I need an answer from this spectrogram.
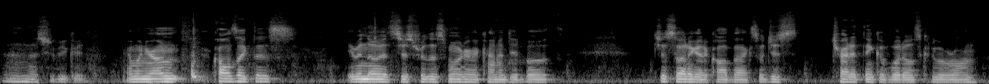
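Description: Male refrigeration tech, plain-spoken and even, gravelly tone, head-cam audio with loud equipment noise. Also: mid-range voice, a little fast. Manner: relaxed, plain-spoken, explains as he works. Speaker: refrigeration technician. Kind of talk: casual on-the-job narration. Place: inside a walk-in cooler. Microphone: head-mounted action camera.

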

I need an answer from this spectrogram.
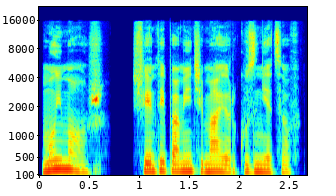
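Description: A steely young widow in a storybook speaks curtly and calmly, her voice low and level, as a woman narrator gives her lines. The recording is close and dry. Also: normal speed, dry recording, lightly acted. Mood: composed. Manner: curt, hard, composed. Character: cool-headed young widow, tough and commanding. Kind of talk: audiobook character voice.

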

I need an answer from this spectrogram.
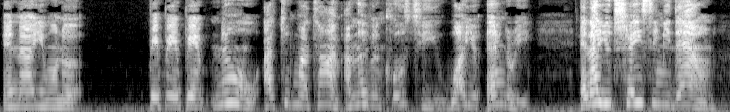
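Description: A woman's voice: fairly high pitch, sing-song, moderate pace, sharp tone, no echo, low-quality recording. A woman delivery van driver venting in an exasperated, emphatic rant while driving, with road noise behind her. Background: road and engine noise.

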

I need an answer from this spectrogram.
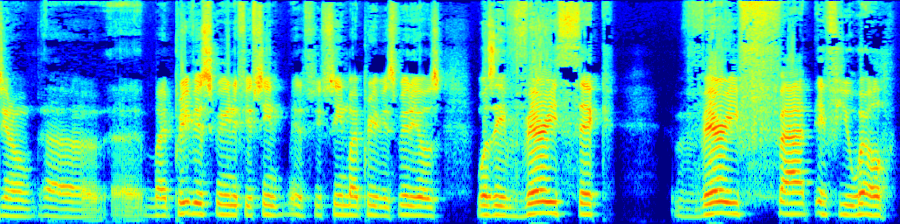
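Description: A man's voice: fairly high pitch, darkish tone. A middle-aged man giving a casual, enthusiastic walkthrough of his basement home theater, with lots of fillers and restarts, recorded on a handheld camera. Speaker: home theater hobbyist vlogger. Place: dark basement home theater room, indoors.

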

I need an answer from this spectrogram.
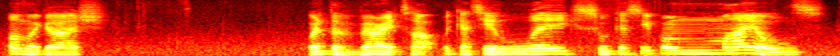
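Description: A man's voice: medium pitch, fairly even intonation, unhurried. A man giving casual gameplay commentary, thinking aloud in an easygoing way as he explores a game. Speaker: gaming YouTuber.

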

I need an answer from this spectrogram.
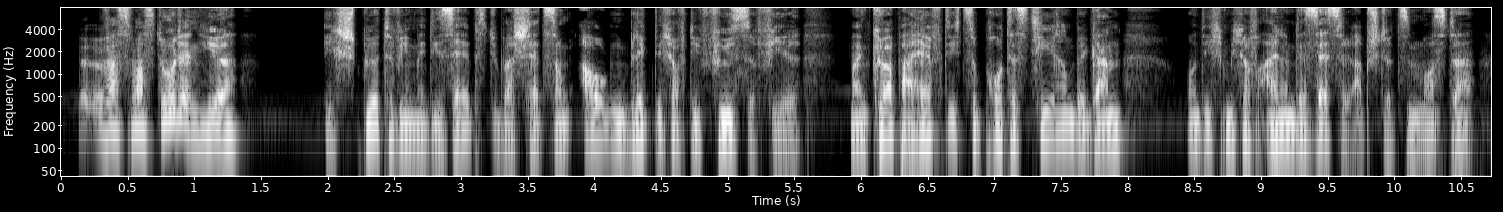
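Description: A man reading a horror story aloud as a narrator, in a slow, hushed and dramatic style. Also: lowish voice, husky, no echo. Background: faint music.

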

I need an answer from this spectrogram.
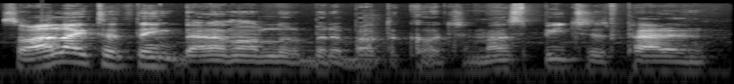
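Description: His voice sits low with vocal fry and a sharp tone as this man in his twenties explains words casually to a camera. The language video is recorded noisily in a small room at home.

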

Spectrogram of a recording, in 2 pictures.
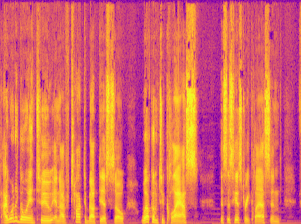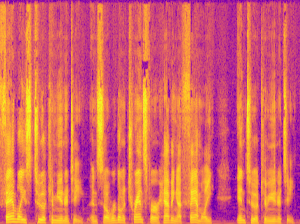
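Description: A middle-aged man with an Ozark Missouri twang, explaining things haltingly like an informal history teacher, rephrasing as he goes. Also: mid-range voice, a bit bright, dry recording. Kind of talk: informal online history lecture. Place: indoor home studio. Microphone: desk microphone up close, headset on.

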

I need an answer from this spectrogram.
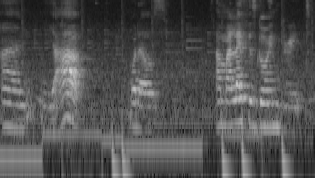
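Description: Speaking slowly in a lowish, steady voice with a bit of brightness, a young beauty vlogger from Nigeria chats through her makeup tutorial, giggling and poking fun at herself. Faint music plays and the room gives a noticeable echo.

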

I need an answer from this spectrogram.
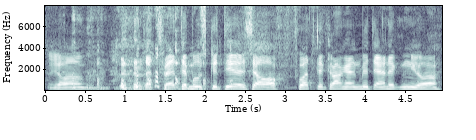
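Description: A man's voice: sits high, flat delivery, unhurried, fairly bright tone. An Austrian man in his seventies or older, telling anecdotes casually as a talk show guest. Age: 70s or older. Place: TV studio with seated audience.

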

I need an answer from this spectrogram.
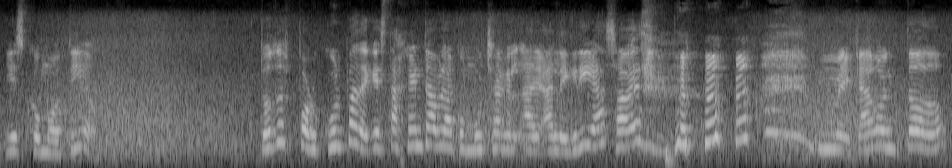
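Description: Chatty young Spanish woman, high voice. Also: quick pace, noisy background. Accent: Spain Spanish. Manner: chatty, joking, swears casually. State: slightly hoarse from voice strain. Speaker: gamer. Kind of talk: let's play commentary. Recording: voice over game music.

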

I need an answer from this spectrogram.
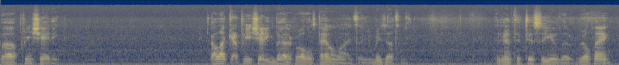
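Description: In a mid-range voice with a fairly bright tone, a middle-aged man talks casually through a model build at his hobby-room workbench at home. His plain-spoken commentary rambles, with frequent fillers and restarts, against slight background noise.

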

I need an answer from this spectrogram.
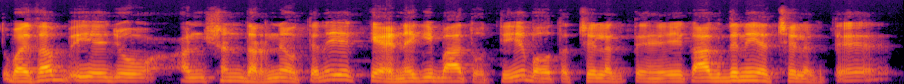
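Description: A man giving casual spoken commentary, folksy and sarcastic, getting loud when he stresses a point. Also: mid-range voice, normal speed, gravelly, dull audio. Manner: folksy, sarcastic, rises loudly for emphasis. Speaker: political commentator.

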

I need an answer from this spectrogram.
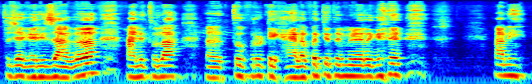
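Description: A man's voice: fairly high pitch, flat delivery, moderate pace. Man, comic husband, pleading, giggly. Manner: giggly, pleading, keeps laughing while denying it. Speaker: husband in comedy skit. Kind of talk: comic sketch acting.

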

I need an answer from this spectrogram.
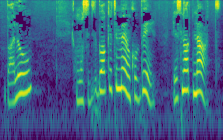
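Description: An actor voicing an earnest young jungle boy in a dubbed audio drama, explaining things in a breathy voice. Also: extremely high pitch, lively intonation, a little mellow.

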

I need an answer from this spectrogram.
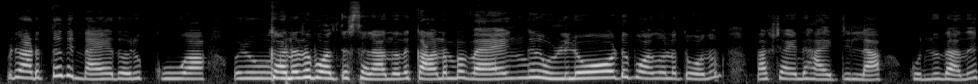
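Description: A woman's voice: high voice, fairly even intonation, normal speed, darkish tone, dry recording. A Malayali woman from Kerala narrating her family outing in a chatty, enthusiastic voice-over, with frequent restarts. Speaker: family vlogger.

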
